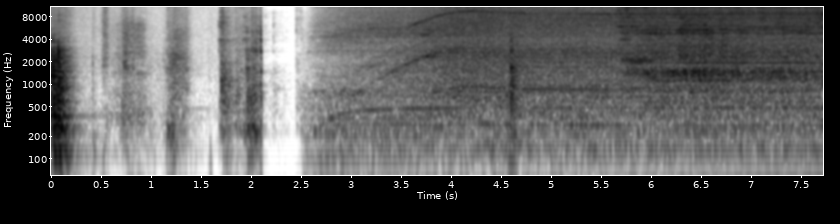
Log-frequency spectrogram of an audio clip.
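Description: A few light handling knocks, then a table saw motor starting up with a rising whine and running steadily. About six seconds in the sound grows fuller as the blade cuts a mitre through the board, and it stops abruptly near the end.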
